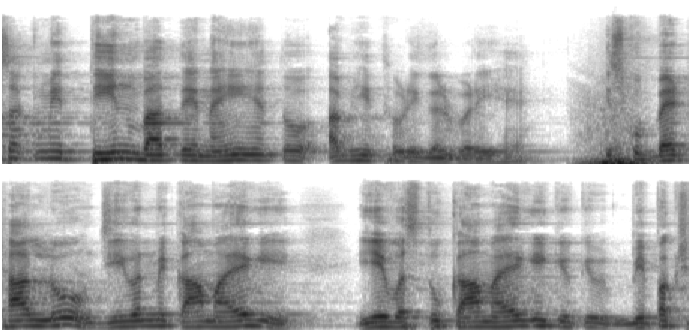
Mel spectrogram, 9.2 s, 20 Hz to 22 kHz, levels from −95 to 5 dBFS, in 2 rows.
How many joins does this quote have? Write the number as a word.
one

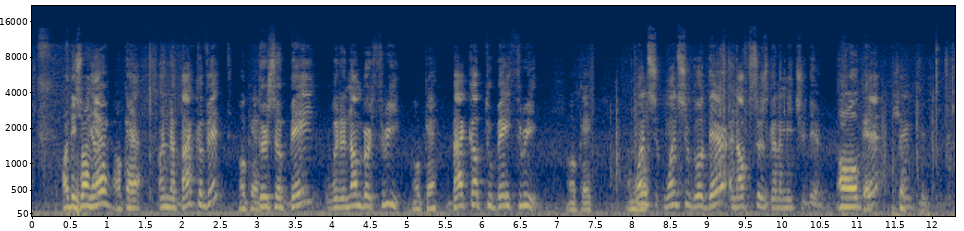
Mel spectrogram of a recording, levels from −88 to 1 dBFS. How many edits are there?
one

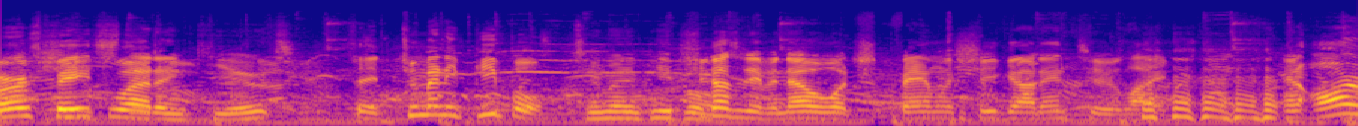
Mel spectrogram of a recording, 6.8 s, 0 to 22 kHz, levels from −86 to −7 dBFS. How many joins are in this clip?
zero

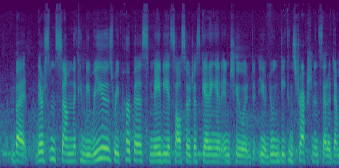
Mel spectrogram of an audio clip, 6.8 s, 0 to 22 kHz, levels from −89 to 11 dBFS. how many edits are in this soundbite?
zero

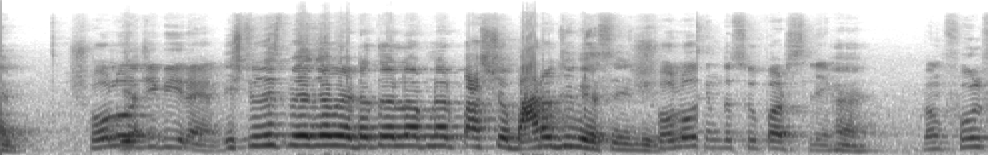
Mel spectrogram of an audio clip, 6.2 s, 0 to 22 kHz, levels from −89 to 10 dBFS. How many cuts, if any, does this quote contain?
one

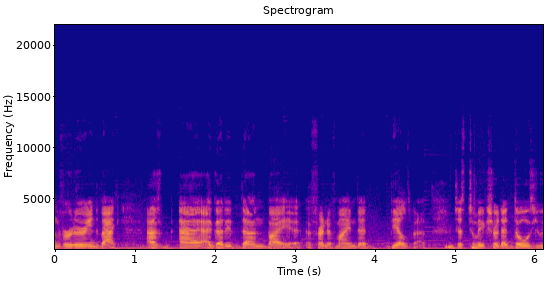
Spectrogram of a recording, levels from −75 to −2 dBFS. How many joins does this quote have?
zero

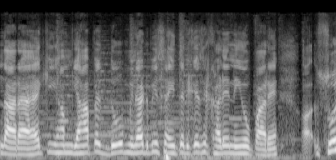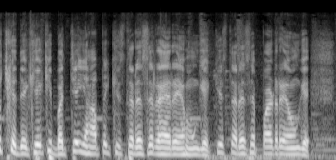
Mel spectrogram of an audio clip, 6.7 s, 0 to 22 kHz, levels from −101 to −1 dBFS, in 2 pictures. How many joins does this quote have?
one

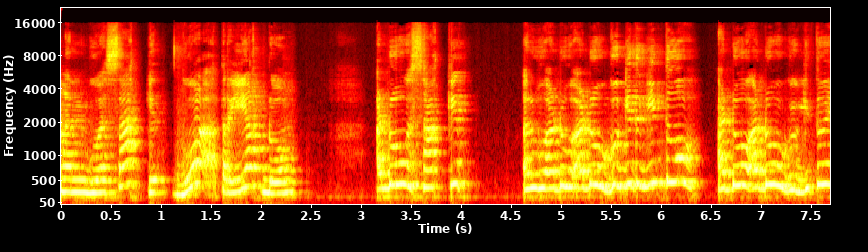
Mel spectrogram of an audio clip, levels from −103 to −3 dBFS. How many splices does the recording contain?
zero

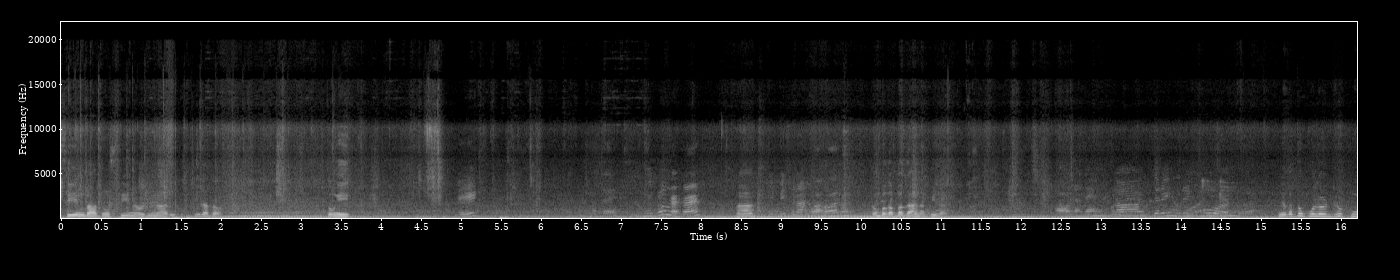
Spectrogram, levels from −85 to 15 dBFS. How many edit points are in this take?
zero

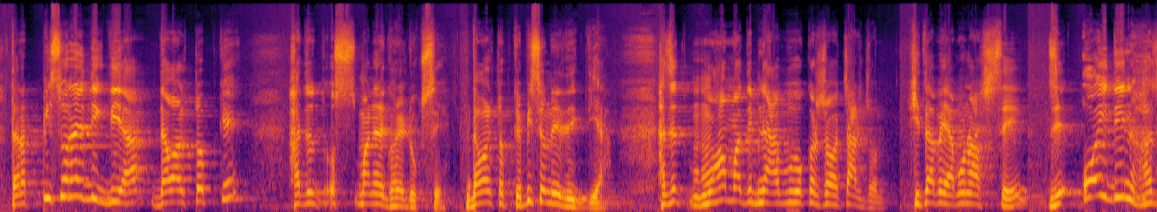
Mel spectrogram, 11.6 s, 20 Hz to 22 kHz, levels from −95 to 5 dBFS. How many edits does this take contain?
two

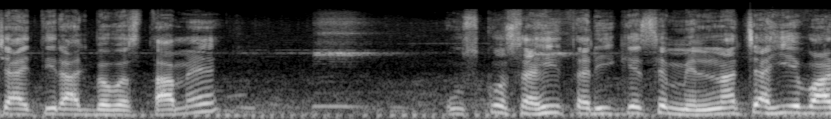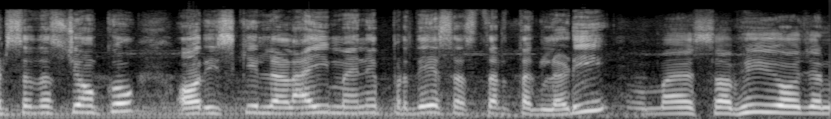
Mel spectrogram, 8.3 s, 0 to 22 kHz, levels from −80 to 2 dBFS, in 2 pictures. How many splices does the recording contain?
one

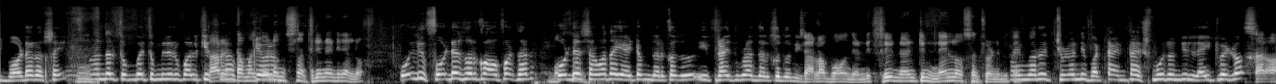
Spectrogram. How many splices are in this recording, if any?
two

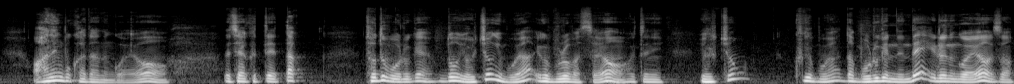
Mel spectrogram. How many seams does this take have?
zero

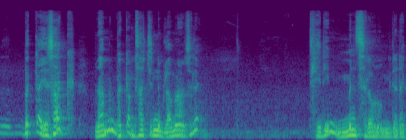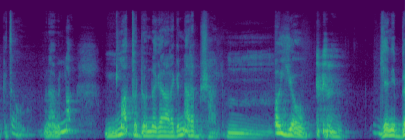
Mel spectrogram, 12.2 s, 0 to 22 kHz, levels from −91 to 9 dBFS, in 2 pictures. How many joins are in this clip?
one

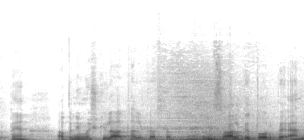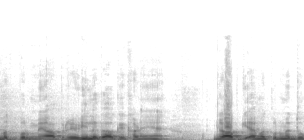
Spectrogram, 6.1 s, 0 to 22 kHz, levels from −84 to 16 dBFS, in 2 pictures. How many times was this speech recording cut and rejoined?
one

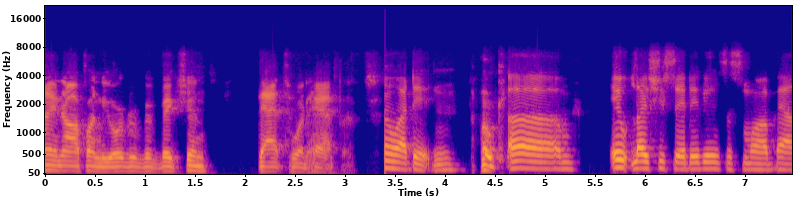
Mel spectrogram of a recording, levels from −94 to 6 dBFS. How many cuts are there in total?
one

